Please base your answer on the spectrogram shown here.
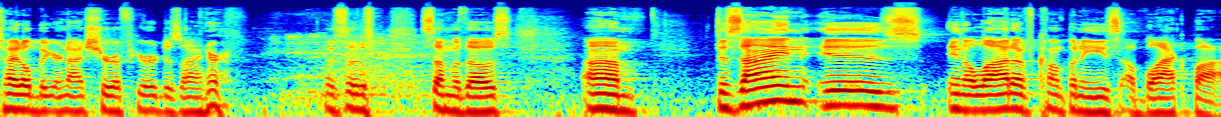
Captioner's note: audience laughter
